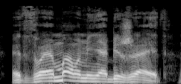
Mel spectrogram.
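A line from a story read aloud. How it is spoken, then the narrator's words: Yelling. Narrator (Russian): заорал Иван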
